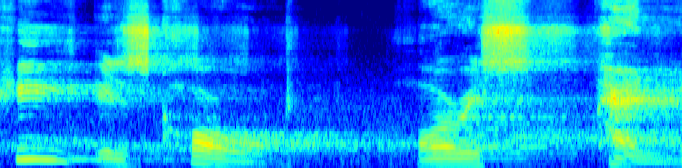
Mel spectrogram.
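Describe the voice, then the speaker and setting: A man speaks in a put-on character voice, with clear background noise and a clear echo. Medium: audio drama. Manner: formal, respectful.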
